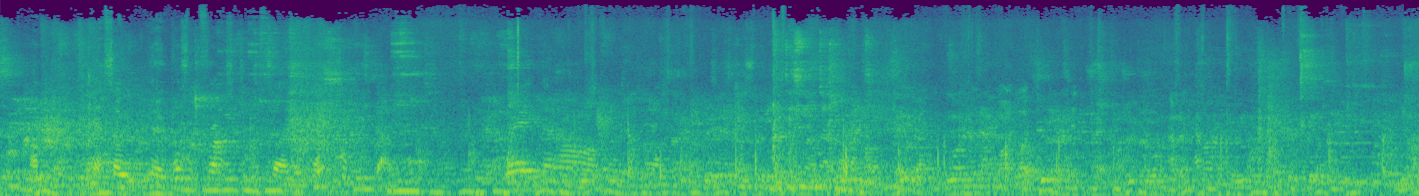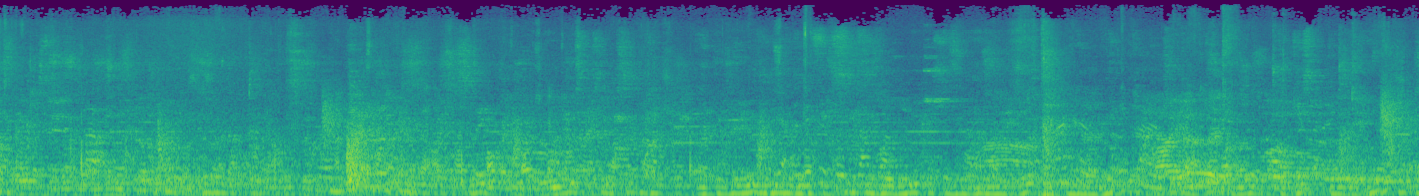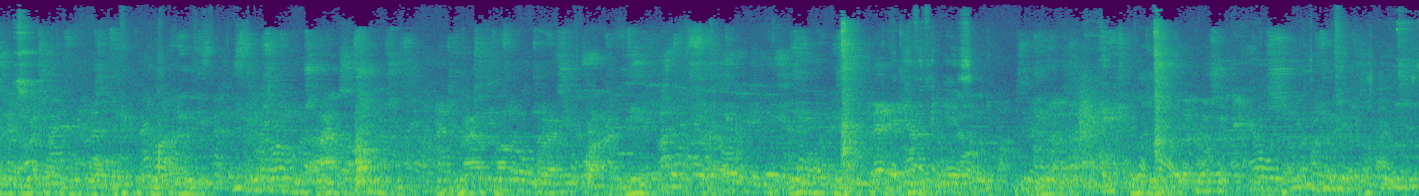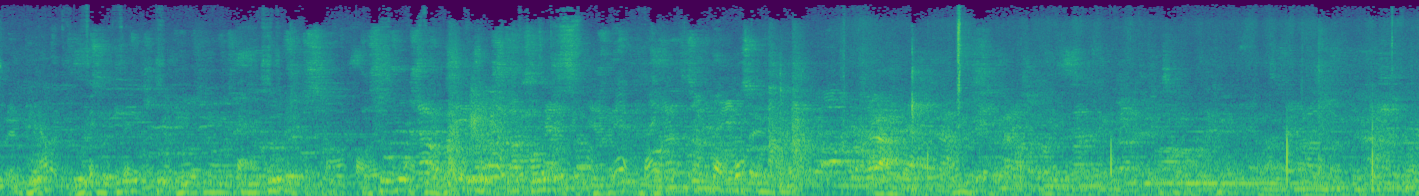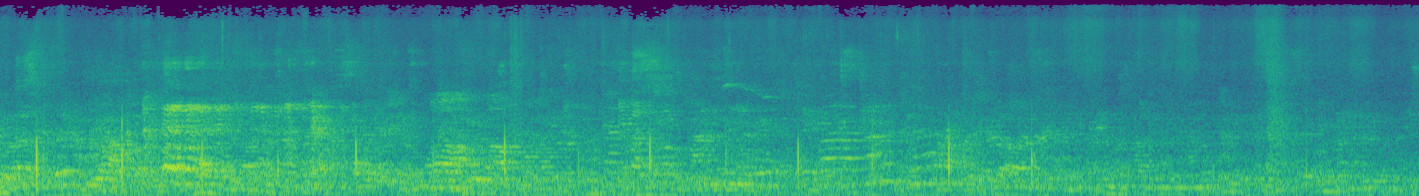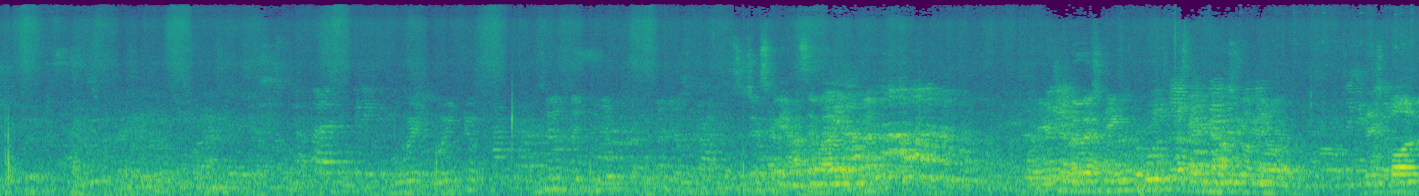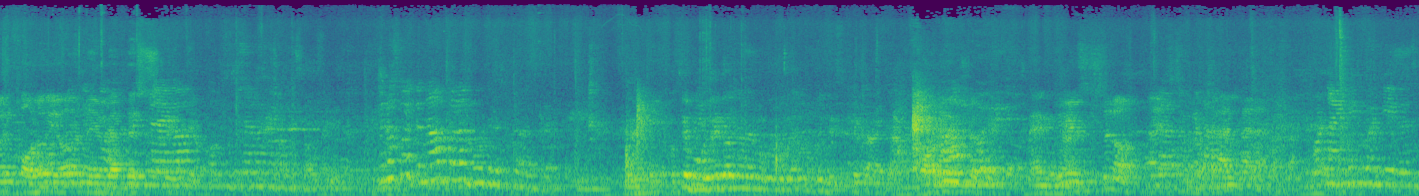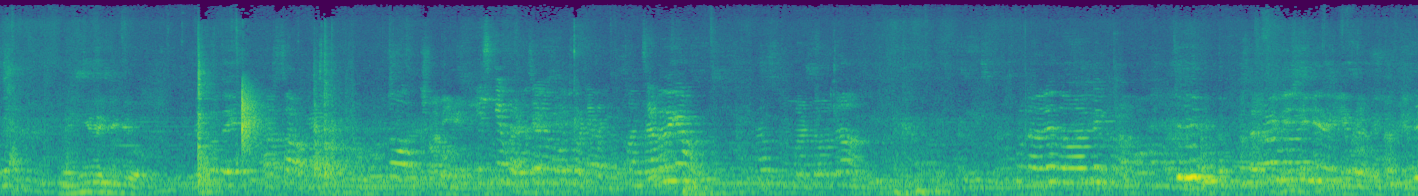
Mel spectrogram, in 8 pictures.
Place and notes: holiday Inn hotel: wlking around: hall, bar, snooker pool and exit. multlingual environment
Machelen, Belgium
